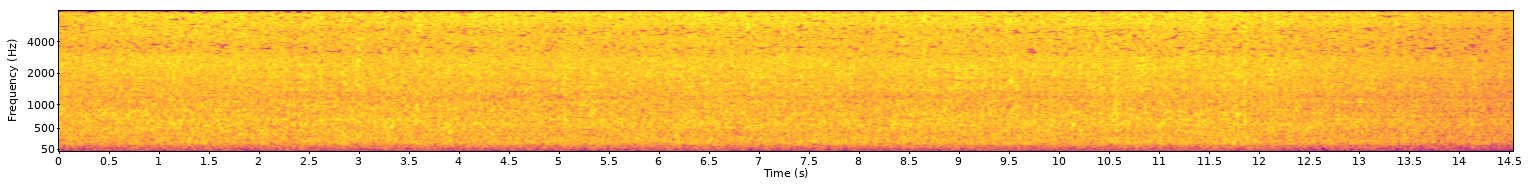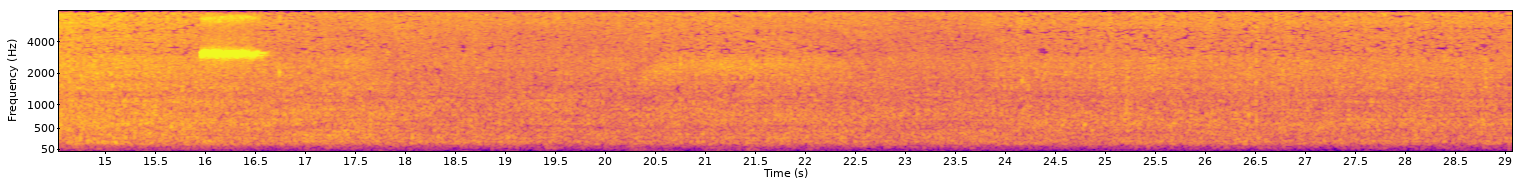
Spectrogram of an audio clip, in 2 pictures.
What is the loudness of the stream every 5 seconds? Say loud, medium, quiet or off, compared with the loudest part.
loud, loud, loud, quiet, quiet, quiet.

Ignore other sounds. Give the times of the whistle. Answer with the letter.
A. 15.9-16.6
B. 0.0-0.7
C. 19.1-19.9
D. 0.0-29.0
A.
